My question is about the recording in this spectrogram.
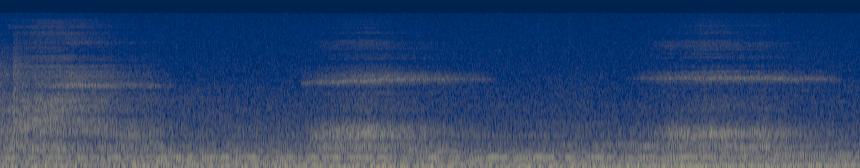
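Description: A man's slow, deep breaths held in a seated forward fold: three soft, airy breaths about four seconds apart, over a faint steady low background drone.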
